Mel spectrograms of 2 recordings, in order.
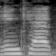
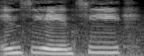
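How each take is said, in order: First: The letters run straight from A to T. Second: An 'and' sound is spoken between A and T. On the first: The speaker calls it wrong. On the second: The speaker calls it right.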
